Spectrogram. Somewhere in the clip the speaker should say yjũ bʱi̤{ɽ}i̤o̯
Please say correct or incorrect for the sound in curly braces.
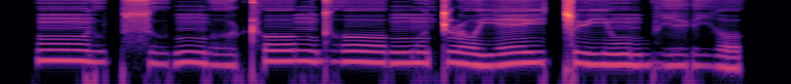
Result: correct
